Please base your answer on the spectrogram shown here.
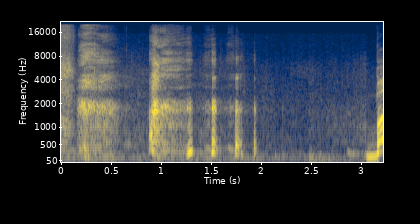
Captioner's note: snickers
